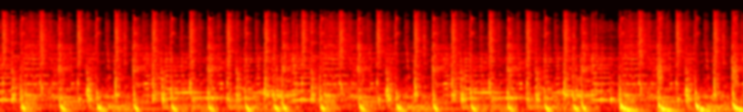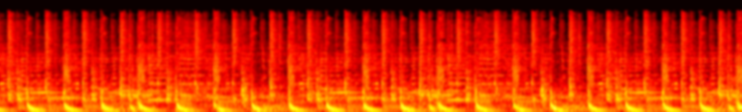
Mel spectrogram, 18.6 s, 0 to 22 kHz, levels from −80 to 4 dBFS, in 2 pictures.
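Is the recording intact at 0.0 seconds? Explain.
Yes, the audio is intact at 0.0 seconds, with no fault present at that moment.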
